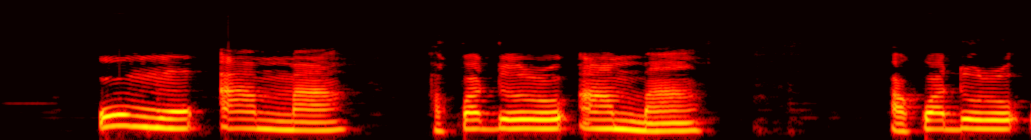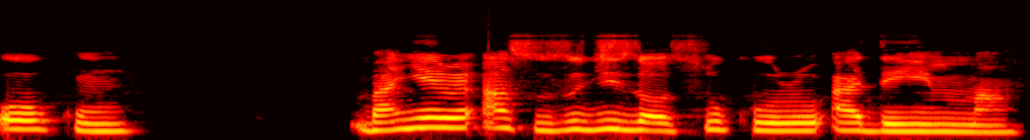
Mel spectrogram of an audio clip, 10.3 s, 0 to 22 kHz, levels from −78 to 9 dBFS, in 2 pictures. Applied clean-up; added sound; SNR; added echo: none; none; none; none.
